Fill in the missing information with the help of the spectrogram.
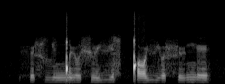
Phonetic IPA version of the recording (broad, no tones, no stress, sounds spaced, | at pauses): h y ɬ ʎ ɨ ŋ͡ǃ y ʊ̯ ʃ y vʲ a ɬ ǃ ɔ vʲ o ɬ y ŋ e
